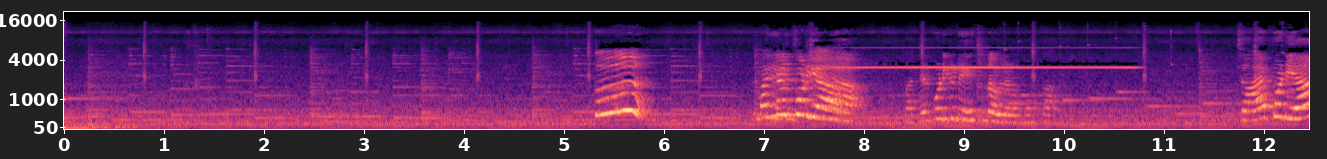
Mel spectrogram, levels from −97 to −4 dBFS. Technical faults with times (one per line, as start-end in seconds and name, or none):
7.55-10.84 feedback whistle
